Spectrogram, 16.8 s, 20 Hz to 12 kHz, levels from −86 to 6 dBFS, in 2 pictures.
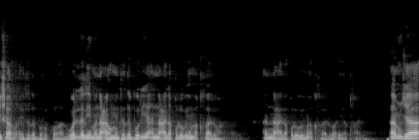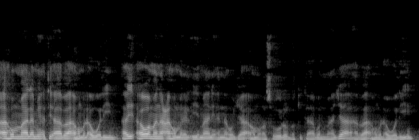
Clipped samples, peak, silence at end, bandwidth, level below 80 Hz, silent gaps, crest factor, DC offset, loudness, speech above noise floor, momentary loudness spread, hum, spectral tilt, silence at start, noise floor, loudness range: under 0.1%; -6 dBFS; 0.1 s; 8.8 kHz; -66 dBFS; none; 18 dB; under 0.1%; -22 LUFS; 41 dB; 15 LU; none; -7.5 dB/octave; 0 s; -63 dBFS; 8 LU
